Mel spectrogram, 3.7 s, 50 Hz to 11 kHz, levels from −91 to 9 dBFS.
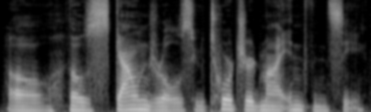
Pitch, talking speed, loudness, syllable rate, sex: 115 Hz, 115 wpm, -21 LUFS, 3.7 syllables/s, male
